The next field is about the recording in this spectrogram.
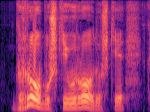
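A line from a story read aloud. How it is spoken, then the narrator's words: Dwarf's shout. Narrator (Russian): крикнул забежавший в таверну бородатый дварф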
